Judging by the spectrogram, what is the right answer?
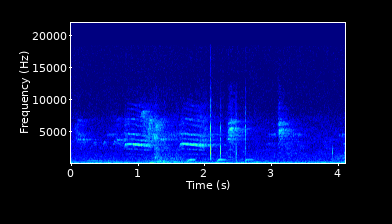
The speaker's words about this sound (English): And there's a lot of little birds who are getting upset now.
